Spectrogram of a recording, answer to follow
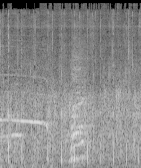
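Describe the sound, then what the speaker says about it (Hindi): Audience applause at a motivational success-story talk: brief, scattered clapping of moderate loudness that rises and falls over a few seconds. "एक बार जोरदार ताली बजाए तो कितना जोरदार ताली बजाइए।"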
